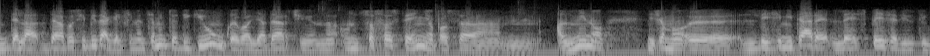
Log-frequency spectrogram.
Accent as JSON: {"language": "Italian", "region": "Abruzzo", "country": "Italy", "accent": "Abruzzese", "said": "io ho sempre avuto un rapporto idiosincratico con il mio dialetto, cioè il dialetto abruzzese"}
